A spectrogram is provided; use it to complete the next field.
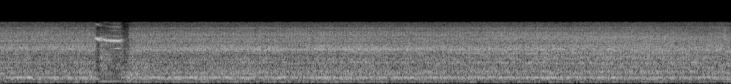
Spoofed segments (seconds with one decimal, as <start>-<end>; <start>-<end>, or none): none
